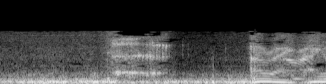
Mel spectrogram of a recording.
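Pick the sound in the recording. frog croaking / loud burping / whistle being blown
loud burping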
